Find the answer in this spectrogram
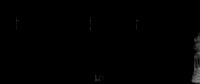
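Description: A few short, faint computer mouse clicks, about four spread over two seconds, while the Photoshop eraser tool is used.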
